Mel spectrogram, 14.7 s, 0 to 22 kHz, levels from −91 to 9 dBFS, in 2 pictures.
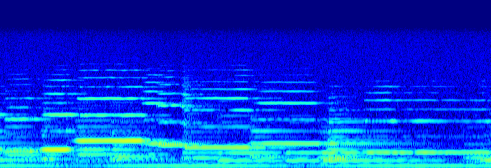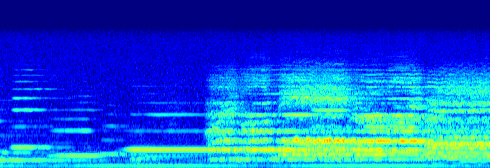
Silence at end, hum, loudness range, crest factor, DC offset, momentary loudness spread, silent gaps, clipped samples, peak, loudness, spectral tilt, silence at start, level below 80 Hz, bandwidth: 0 s; 60 Hz at -55 dBFS; 18 LU; 18 dB; under 0.1%; 20 LU; none; under 0.1%; -12 dBFS; -30 LUFS; -5.5 dB/octave; 0 s; -54 dBFS; 11 kHz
